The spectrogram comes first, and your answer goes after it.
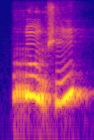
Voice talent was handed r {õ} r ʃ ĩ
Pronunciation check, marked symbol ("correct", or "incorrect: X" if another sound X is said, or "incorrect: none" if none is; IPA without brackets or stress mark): incorrect: ũ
